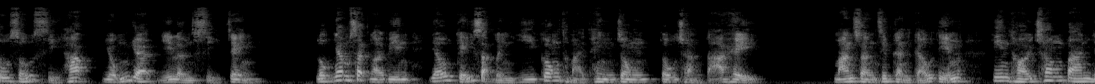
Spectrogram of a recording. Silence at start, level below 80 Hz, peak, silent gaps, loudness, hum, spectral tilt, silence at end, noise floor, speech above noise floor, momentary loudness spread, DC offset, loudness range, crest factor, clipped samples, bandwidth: 0 s; -54 dBFS; -12 dBFS; none; -29 LUFS; none; -5 dB/octave; 0 s; -67 dBFS; 39 dB; 7 LU; under 0.1%; 2 LU; 18 dB; under 0.1%; 15.5 kHz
